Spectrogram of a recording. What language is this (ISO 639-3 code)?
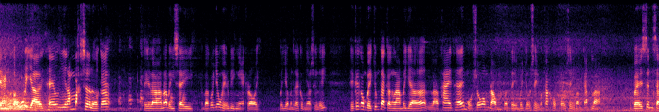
vie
